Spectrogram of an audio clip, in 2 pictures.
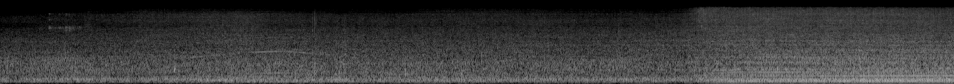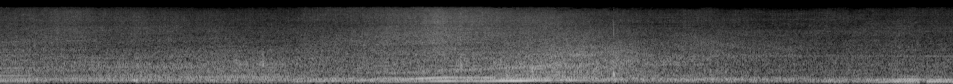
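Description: Car engines as cars drive off: from about seven seconds in an engine runs with a steady note, then revs up with a rising pitch, loudest about two-thirds of the way through, and another engine rises again near the end.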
